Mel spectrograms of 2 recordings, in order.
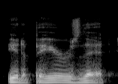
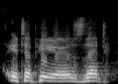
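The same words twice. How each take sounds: First: It is said in a Southern American accent. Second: It is said in a British accent.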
